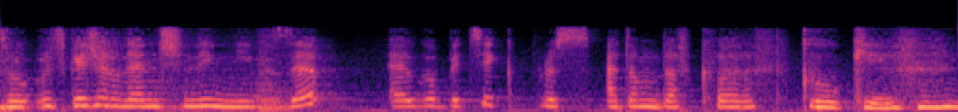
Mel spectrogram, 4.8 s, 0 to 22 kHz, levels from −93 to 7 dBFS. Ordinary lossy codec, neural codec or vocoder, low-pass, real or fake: none; codec, 16 kHz, 0.4 kbps, LongCat-Audio-Codec; none; fake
